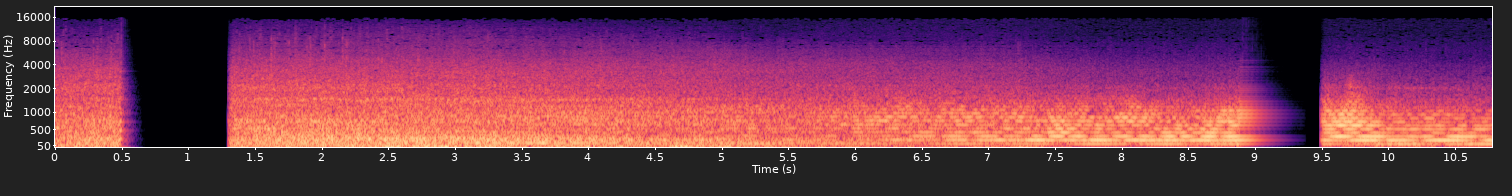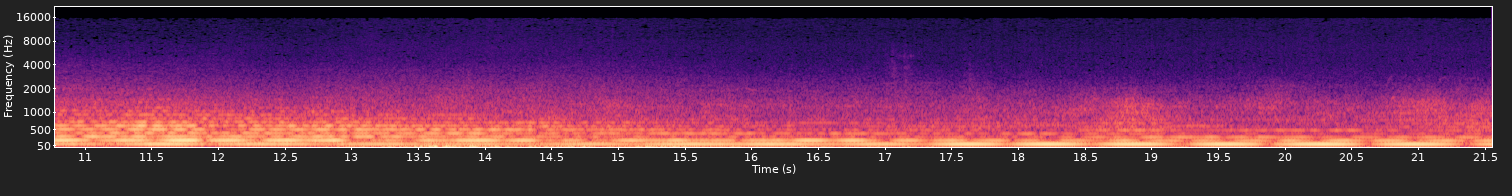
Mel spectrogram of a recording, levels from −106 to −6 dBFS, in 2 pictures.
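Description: From 0.49 to 1.33 s the sound halts in a call audio freeze: a brief fading continuation of the last sound, then about 0.68 s of silence, 0.8 s in all. This is likely packets held in transit draining the jitter buffer. Playback then resumes where it stopped, with nothing lost but the timing pushed back.

From 7.31 to 8.80 s a jitter buffer speed-up runs the audio at 146% with pitch unchanged. Short pitch-period pieces totalling around 0.7 s are cut to shrink an overfull buffer, and the sound is audibly rushed.

A second call audio freeze follows from 8.90 to 9.52 s: a 0.59 s fill, the last 0.21 s silent, then resumption.

At 9.97 to 10.01 s a skip ahead drops roughly 0.2 s of audio and splices the two sides almost directly, leaving an abrupt forward jump.

Immediately after, from 10.05 to 11.58 s, a jitter buffer slow-down plays at 85%, repeating pitch periods to add 232 ms of reserve. Sounds are drawn out at the same pitch.

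From 17.21 to 20.00 s a milder jitter buffer speed-up runs at 114%, removing roughly 0.4 s, and the sound is hurried.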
